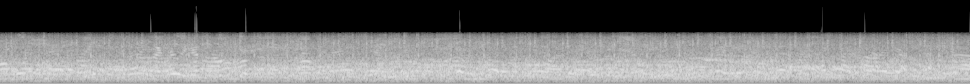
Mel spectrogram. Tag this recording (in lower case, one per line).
speech
engine
idling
